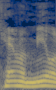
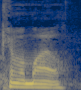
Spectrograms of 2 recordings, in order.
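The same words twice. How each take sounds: First: The last syllable sounds like 'meal'. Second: The last syllable sounds like 'mile'. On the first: "a meal" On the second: "a mile"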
